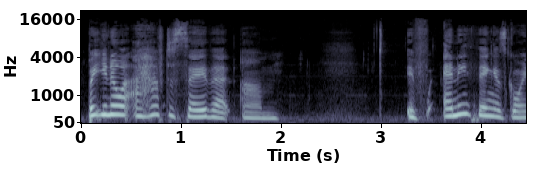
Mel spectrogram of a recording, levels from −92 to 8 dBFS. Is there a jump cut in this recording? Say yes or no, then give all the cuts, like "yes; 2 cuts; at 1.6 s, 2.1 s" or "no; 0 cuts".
no; 0 cuts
